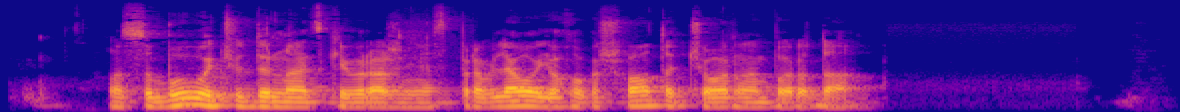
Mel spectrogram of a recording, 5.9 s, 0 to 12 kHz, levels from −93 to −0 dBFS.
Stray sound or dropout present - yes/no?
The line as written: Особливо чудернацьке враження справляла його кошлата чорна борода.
no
